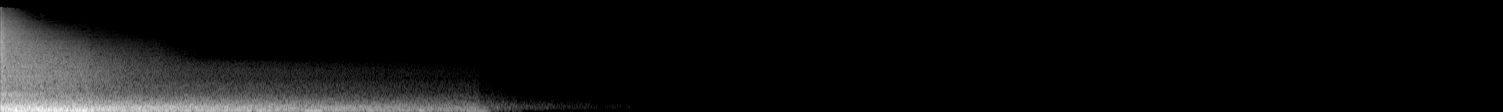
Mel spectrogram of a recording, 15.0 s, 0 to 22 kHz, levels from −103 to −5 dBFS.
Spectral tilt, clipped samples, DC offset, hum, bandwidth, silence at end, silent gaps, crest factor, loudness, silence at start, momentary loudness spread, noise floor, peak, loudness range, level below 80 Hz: -7.5 dB/octave; under 0.1%; under 0.1%; none; 9.4 kHz; 10.8 s; none; 26 dB; -21 LUFS; 0 s; 25 LU; under -90 dBFS; 0 dBFS; 24 LU; -30 dBFS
